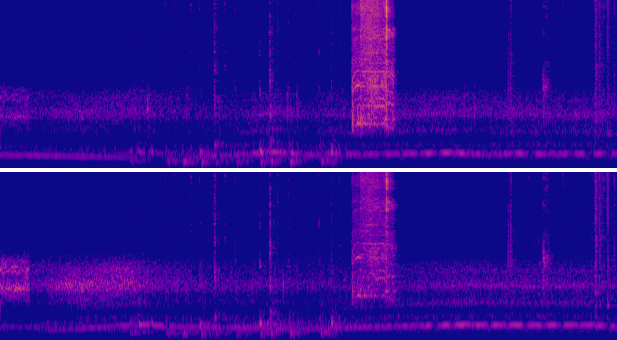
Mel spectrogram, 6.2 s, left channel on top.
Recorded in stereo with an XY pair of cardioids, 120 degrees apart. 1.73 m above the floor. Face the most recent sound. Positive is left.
turn(degrees=-10)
